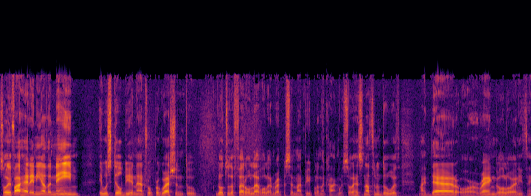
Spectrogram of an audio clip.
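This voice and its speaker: Speaking at a very fast pace with a Puerto Rican accent, a man uses a very deep, low pitch and ordinary pitch variation. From Puerto Rico, Santurce. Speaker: politician. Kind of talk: interview.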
